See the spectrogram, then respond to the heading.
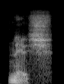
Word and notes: knish: British English

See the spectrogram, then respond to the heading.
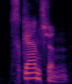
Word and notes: scansion: British English

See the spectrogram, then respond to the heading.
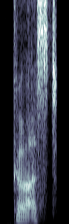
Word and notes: cursed: Indian

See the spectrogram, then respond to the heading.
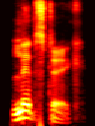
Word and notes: lipstick: British English

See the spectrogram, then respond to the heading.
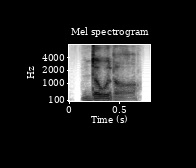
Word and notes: dawdle: British English

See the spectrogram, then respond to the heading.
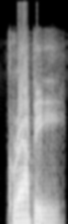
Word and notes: grabby: American English

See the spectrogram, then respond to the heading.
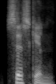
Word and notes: siskin: American English

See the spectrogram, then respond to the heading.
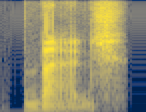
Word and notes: badge: British English

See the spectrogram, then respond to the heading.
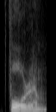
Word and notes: forum: Indian

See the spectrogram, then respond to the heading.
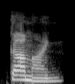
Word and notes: carmine: Indian

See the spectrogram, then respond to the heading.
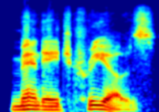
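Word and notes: ménage à trios: American English

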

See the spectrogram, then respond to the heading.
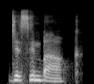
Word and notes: disembark: Indian

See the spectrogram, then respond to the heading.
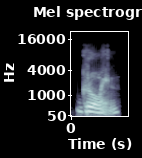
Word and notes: groyne: Indian

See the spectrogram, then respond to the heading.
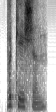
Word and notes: vacation: Indian

